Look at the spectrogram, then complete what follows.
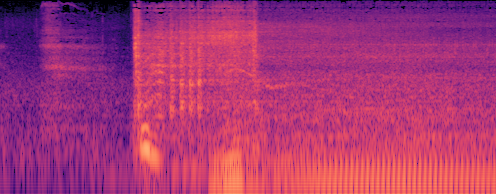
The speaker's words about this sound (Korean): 연우가 고개를 끄덕이며 시동을 걸었다.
